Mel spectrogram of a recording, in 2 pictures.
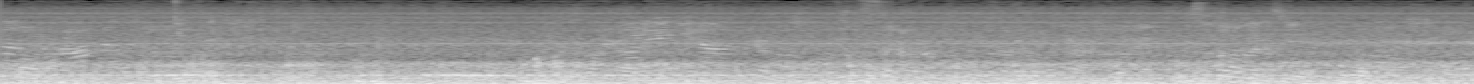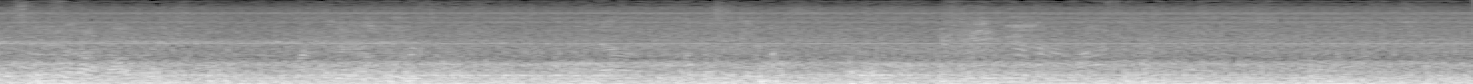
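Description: A train rumbles steadily along a track.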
